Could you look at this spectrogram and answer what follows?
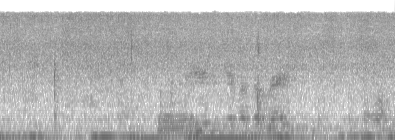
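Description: Garlic frying in oil in a pan while being stirred, a steady close sizzle with scraping and clinking of the spoon, a voice speaking briefly over it.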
